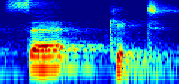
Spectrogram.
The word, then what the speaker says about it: circuit: But here, the letter U is silent. You have to pronounce the word as circuit. But usually people would say the circuit. Look at the difference. Circuit, circuit. Circuit, circuit.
